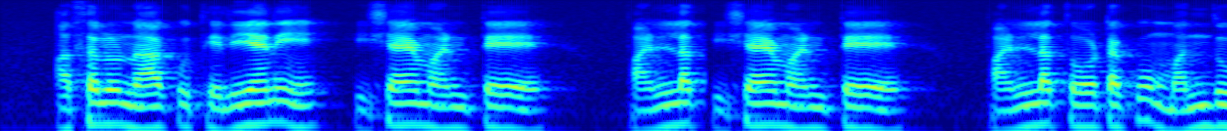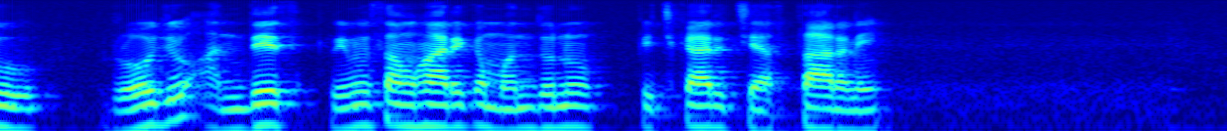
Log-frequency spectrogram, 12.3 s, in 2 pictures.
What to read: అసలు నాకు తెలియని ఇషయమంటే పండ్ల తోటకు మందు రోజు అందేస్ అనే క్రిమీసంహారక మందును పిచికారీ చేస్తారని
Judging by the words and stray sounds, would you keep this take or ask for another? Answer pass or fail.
fail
